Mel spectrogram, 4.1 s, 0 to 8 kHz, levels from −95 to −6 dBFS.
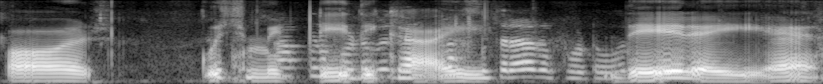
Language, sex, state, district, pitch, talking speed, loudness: Hindi, female, Himachal Pradesh, Shimla, 220 Hz, 100 wpm, -17 LUFS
